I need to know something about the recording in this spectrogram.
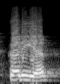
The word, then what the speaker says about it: carrier: आर आई ई R pronunciation क्या है कैरियर okay parts of speech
